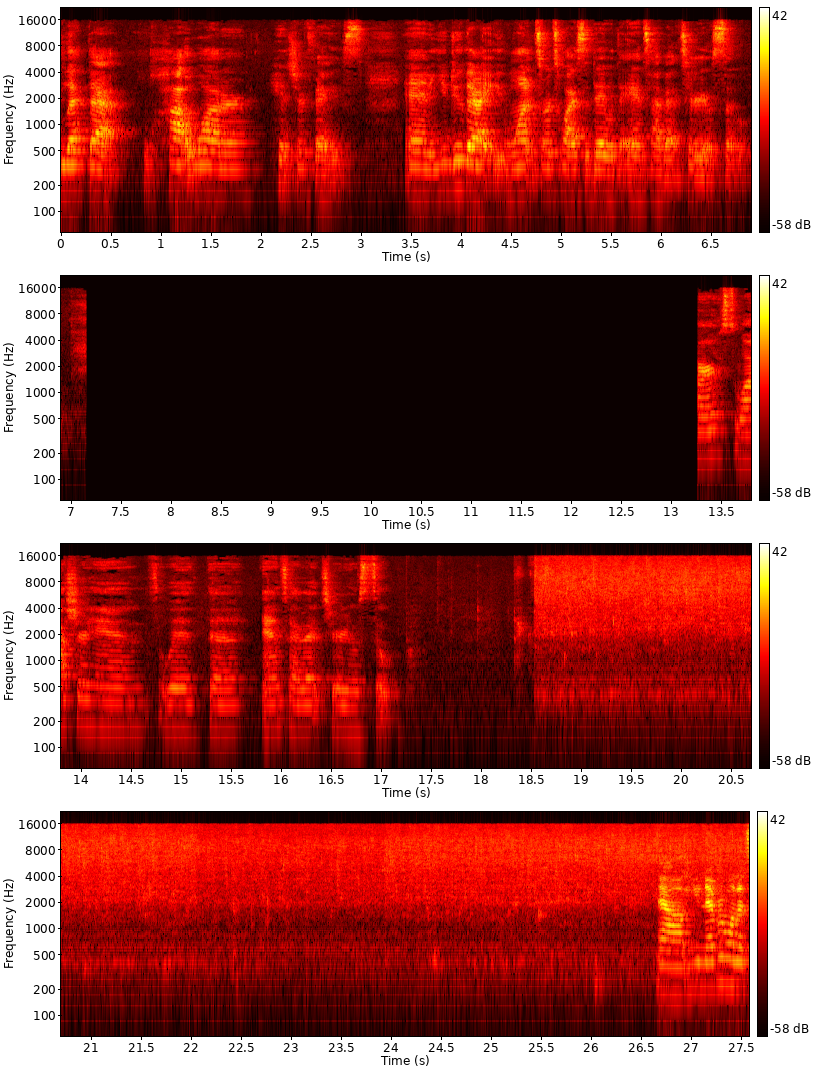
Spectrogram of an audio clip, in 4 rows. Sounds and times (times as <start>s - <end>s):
Water: 18.4s - 27.5s
Sink (filling or washing): 18.5s - 27.5s
Water tap, faucet: 18.5s - 27.5s.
